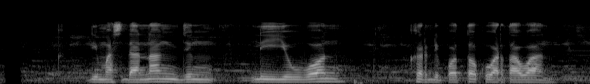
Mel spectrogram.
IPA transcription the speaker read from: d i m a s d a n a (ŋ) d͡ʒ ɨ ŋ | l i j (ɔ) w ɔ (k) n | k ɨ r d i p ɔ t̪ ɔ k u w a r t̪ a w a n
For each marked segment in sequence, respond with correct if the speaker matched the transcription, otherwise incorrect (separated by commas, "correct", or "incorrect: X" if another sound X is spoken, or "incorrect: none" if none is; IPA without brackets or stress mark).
correct, incorrect: u, incorrect: none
